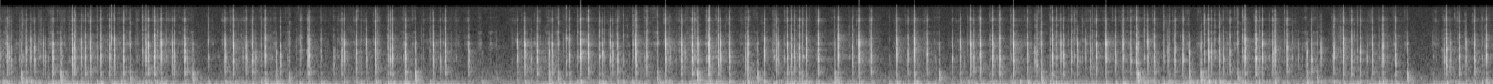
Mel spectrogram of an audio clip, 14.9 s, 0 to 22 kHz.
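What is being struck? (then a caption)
Mechanical keyboard with plastic keycaps. A full-size white/cream mechanical keyboard with plastic keycaps, sitting solid on a desk mat, is typed on rapidly with long pink-painted nails and fingertips as keys are pressed and tapped. A dense, steady stream of short, bright clicky keystrokes runs throughout with very little low end, each tap dying almost instantly. Brief pauses come around 5 and 14 seconds.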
